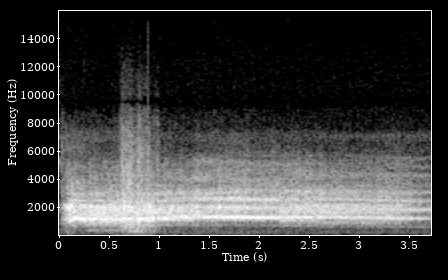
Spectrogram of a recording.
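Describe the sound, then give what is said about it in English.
A single long, high-pitched scream from a movie clip, held steadily for about four seconds, loud, with a brief burst of noise near the start and no talking over it. “Which one had the longer scream?”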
